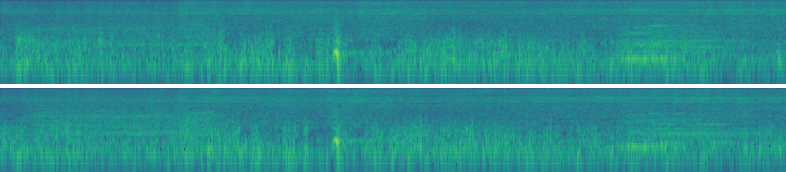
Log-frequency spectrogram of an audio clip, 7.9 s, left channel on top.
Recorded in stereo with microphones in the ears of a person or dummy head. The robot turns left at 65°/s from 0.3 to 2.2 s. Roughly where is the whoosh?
Centre.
